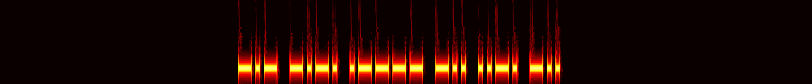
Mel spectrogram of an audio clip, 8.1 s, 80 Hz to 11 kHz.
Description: Morse code, heard as a keyed tone, about 28 wpm, 700 Hz. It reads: KC1DFD
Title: USA Call Signs - 6 Characters - Repeated 2x - 28wpm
